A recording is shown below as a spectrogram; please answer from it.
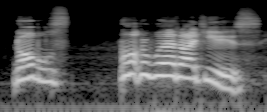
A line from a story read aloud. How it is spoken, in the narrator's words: he sputtered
